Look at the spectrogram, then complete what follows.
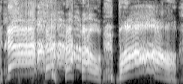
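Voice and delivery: cracking up mid-shout; laughing mock shout. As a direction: yell in hammed-up grief. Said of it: "Kane says".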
